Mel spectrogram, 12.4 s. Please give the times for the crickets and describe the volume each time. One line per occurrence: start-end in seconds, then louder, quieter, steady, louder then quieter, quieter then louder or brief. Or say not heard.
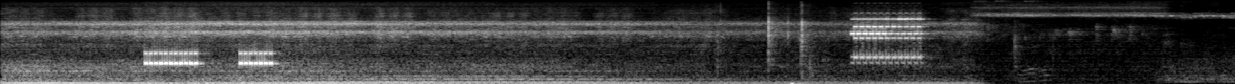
0.0-12.3 quieter.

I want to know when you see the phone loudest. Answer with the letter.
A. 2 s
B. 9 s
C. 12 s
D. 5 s
B.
